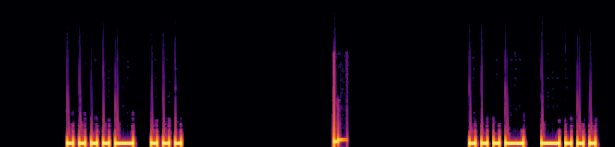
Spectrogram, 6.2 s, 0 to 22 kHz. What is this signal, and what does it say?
Morse code, heard as a keyed tone, about 20 wpm, 700 Hz. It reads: 4 S V B
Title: Two Challenging Letter-Number Combinations 20wpm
